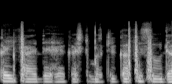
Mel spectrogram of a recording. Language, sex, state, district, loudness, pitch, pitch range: Hindi, male, Uttar Pradesh, Gorakhpur, -16 LUFS, 125 Hz, 125-135 Hz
